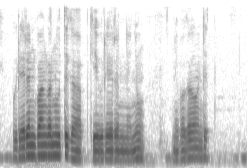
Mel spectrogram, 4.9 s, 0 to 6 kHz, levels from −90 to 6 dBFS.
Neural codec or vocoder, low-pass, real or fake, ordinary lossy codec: none; 5.4 kHz; real; none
